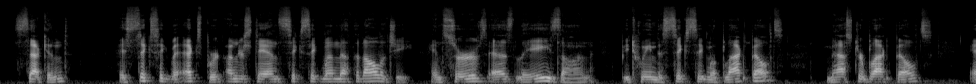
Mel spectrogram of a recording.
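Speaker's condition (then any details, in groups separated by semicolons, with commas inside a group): No condition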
